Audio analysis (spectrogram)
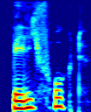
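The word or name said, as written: BÆLGFRUGT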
